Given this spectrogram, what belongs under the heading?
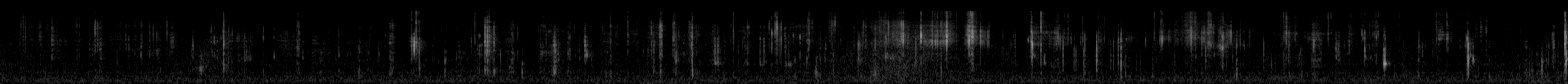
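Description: Hard candy being bitten and crunched close up in a quiet setting, with irregular crisp cracks and chewing sounds spread throughout, a denser burst of crunching midway, and occasional faint crinkling.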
